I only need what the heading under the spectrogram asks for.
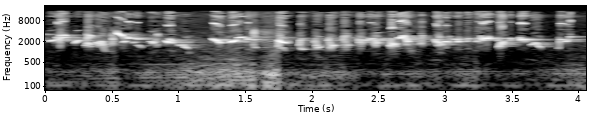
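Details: Female sooty-headed bulbul calling a male, mixed with a highly excited male in full song; fast, harsh chattering and squeaky phrases in an unbroken stream, over a faint low hum.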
